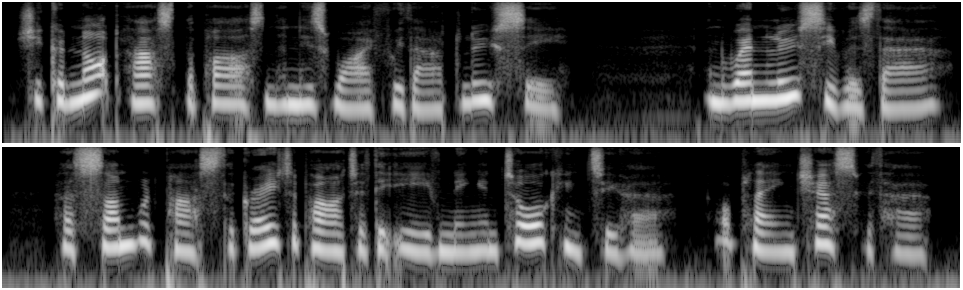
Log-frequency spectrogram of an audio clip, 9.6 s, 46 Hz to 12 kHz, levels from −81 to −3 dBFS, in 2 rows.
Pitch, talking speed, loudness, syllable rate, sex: 215 Hz, 220 wpm, -21 LUFS, 5.4 syllables/s, female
